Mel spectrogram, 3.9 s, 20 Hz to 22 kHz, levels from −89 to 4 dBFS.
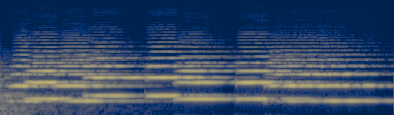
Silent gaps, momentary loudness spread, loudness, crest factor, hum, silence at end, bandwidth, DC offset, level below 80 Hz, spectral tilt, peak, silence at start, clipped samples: none; 5 LU; -22 LUFS; 12 dB; none; 0 s; 8.8 kHz; under 0.1%; -68 dBFS; -1.5 dB/octave; -10 dBFS; 0 s; under 0.1%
